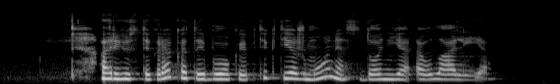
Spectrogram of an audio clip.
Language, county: Lithuanian, Telšiai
